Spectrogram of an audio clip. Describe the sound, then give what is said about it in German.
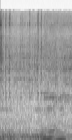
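A Vespa scooter engine starting, heard as a brief, low engine hum that swells and revs up slightly midway through the short sound. “Das ist der Sound einer Vespa.”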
